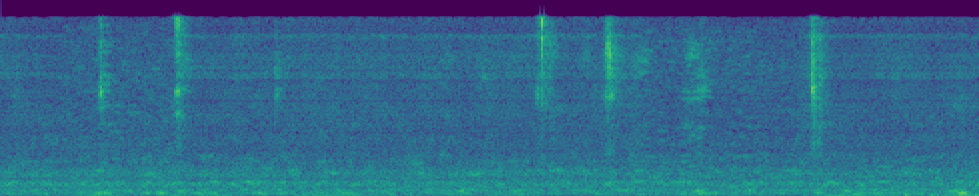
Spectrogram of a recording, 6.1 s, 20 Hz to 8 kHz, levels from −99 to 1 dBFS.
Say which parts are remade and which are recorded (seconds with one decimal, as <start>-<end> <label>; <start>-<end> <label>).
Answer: 0.0-0.4 remade; 0.4-1.1 recorded; 1.1-4.0 remade; 4.0-5.0 recorded; 5.0-6.1 remade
